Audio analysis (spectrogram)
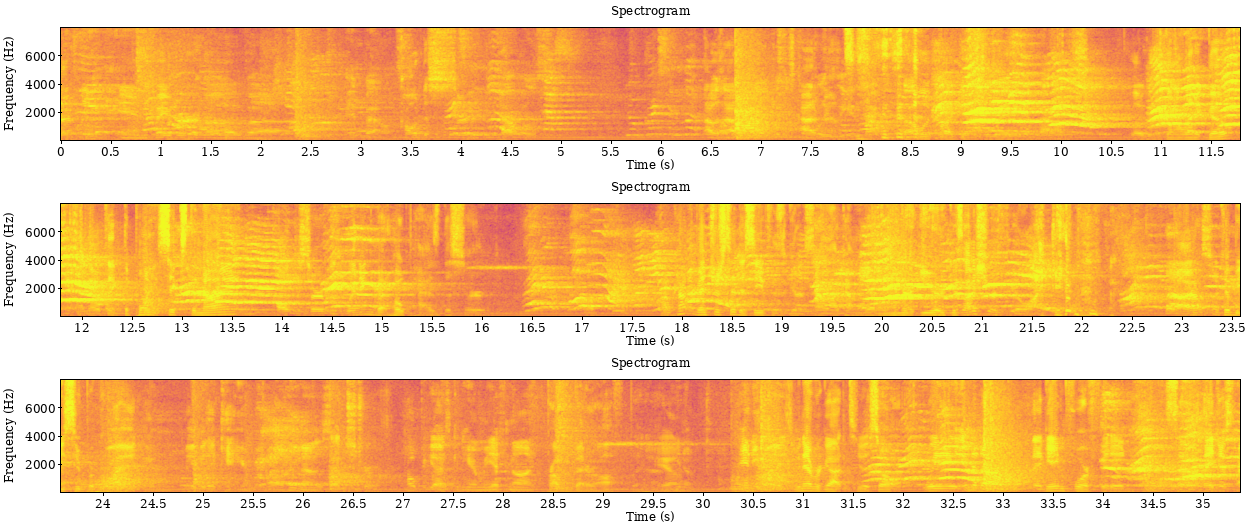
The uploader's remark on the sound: The kids are children of players and they play while their parents are on the court so there isn't much we can do. Enjoy getting that real-life, kids screaming in the background feel of being at a live volleyball game.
